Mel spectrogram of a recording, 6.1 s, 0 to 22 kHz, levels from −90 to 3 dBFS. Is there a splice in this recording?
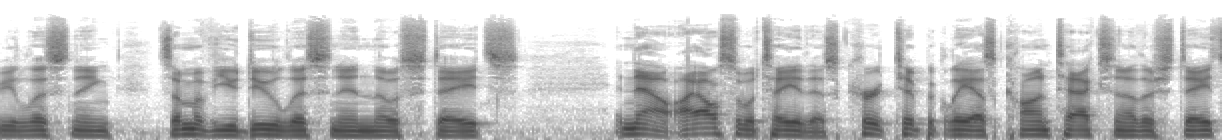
no; 0 cuts

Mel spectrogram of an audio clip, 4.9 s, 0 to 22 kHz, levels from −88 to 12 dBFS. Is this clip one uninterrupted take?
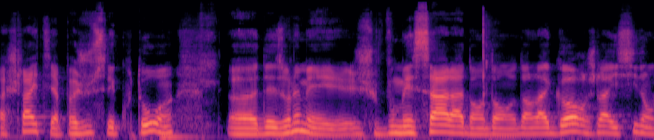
no; 1 cut; at 3.5 s

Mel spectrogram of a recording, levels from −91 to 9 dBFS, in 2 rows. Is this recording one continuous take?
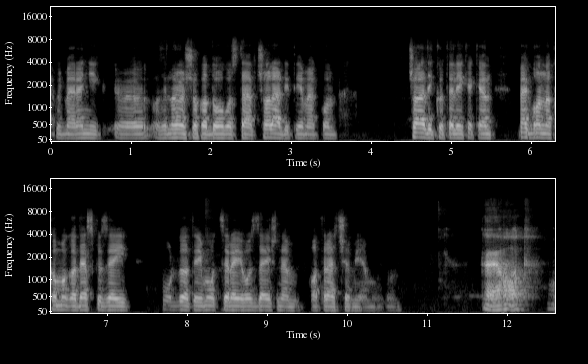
yes; 0 cuts

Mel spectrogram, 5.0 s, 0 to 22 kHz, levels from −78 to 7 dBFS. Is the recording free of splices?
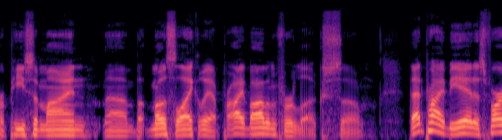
yes; 0 cuts

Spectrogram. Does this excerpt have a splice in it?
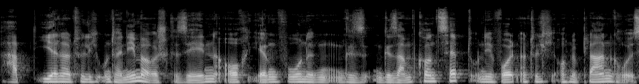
no; 0 cuts

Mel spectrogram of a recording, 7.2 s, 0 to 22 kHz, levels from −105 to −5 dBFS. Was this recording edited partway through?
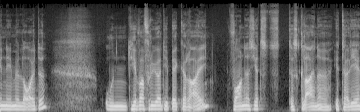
no; 0 cuts

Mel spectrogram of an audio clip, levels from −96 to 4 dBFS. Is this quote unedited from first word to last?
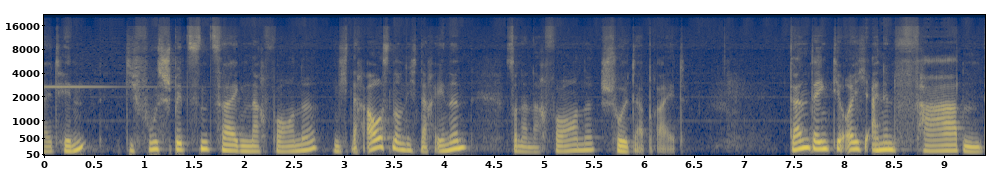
yes; 0 cuts

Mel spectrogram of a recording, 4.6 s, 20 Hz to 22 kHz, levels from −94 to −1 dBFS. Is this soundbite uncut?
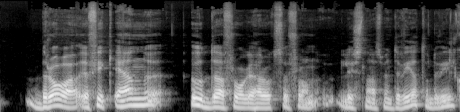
yes; 0 cuts

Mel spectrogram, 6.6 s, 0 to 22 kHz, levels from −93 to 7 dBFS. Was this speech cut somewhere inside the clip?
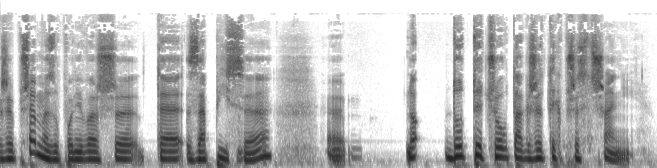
no; 0 cuts

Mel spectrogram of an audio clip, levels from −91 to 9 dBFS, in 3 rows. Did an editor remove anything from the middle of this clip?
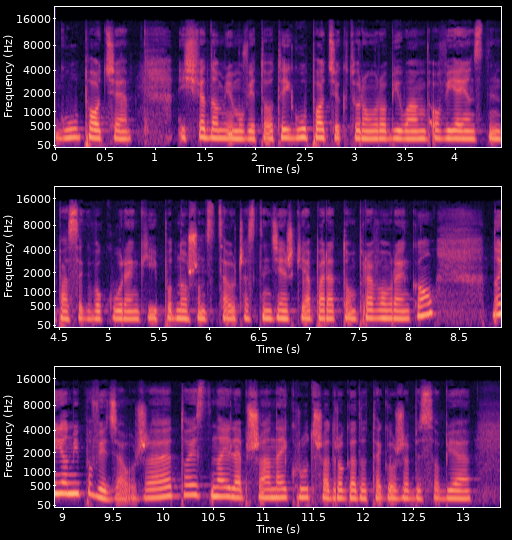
yes; 1 cut; at 3.7 s

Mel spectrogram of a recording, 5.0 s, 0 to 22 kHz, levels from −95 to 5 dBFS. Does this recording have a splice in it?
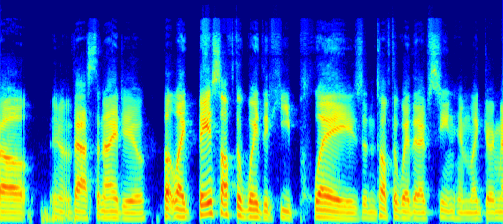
yes; 2 cuts; at 1.5 s, 3.8 s

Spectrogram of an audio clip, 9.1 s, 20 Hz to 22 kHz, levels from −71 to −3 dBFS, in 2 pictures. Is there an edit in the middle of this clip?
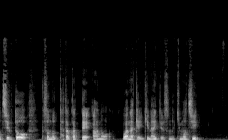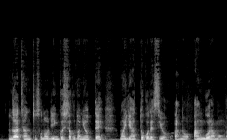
no; 0 cuts

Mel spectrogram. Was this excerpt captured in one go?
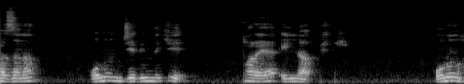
yes; 0 cuts

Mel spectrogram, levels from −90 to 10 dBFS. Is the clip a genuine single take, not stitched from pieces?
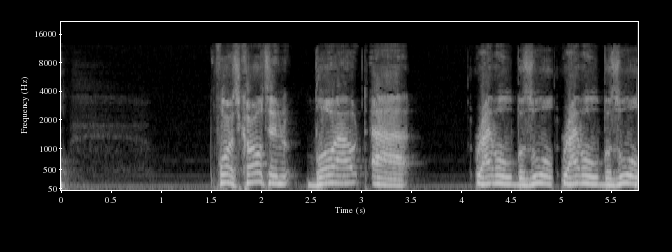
no; 2 cuts; at 2.4 s, 4.9 s

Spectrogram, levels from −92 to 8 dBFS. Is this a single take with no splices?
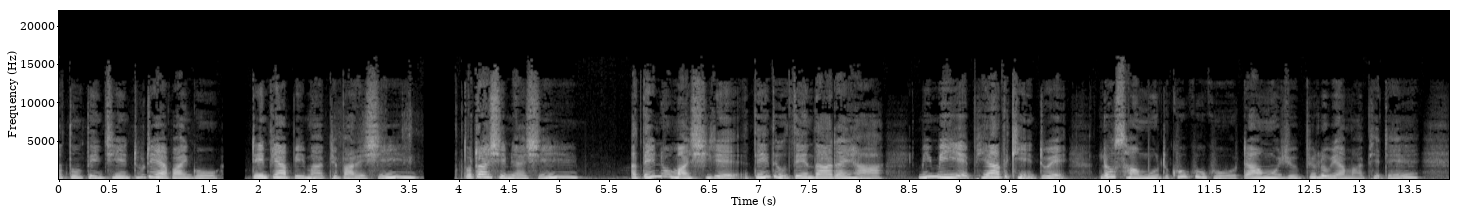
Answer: yes; 0 cuts

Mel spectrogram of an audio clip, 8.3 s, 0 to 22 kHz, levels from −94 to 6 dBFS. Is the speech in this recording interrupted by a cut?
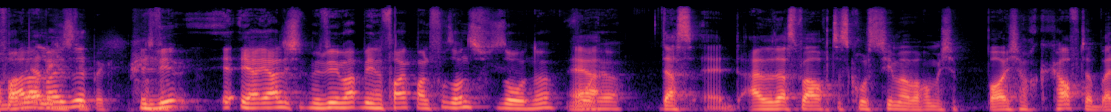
no; 0 cuts

